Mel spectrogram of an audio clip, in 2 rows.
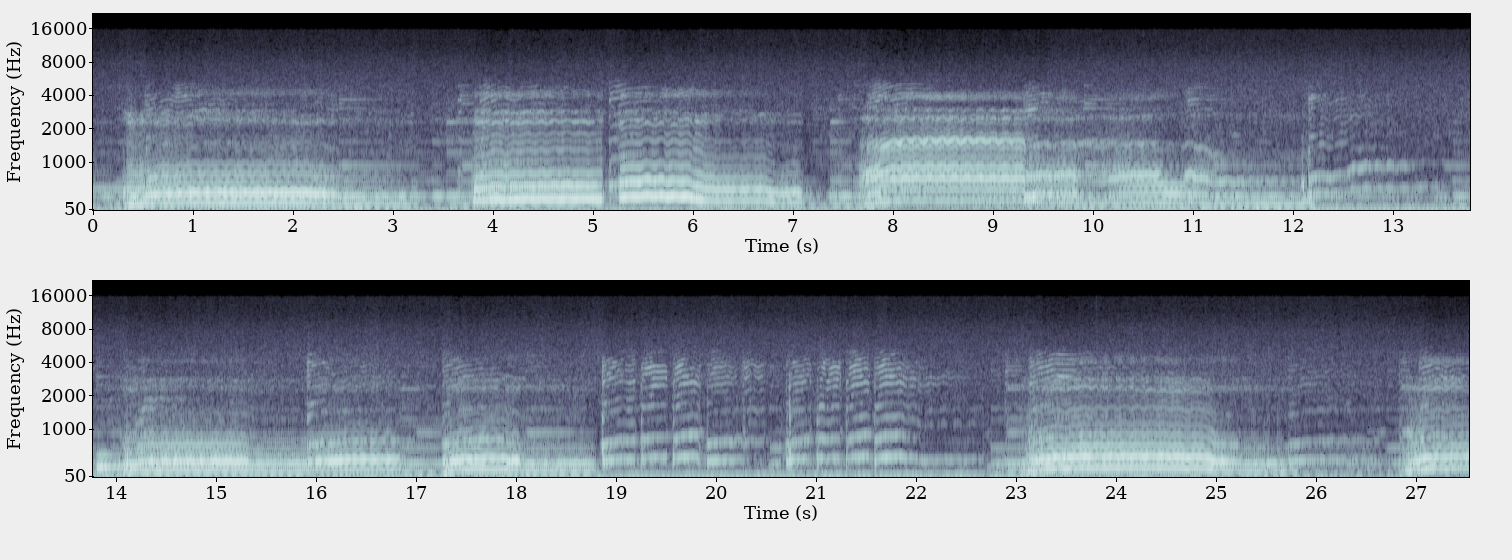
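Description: Old 1927 blues recording of slide guitar playing a haunting melody with wordless, moaning, murmured vocals; long notes glide up and down in slow, mournful phrases over a steady low hum and hiss.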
